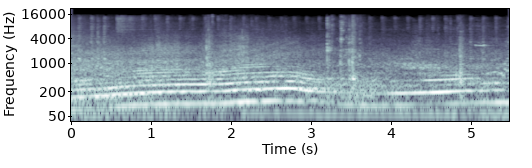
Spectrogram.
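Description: A car engine running and revving close by: its pitch climbs for about two and a half seconds, drops, then climbs again near the end.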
